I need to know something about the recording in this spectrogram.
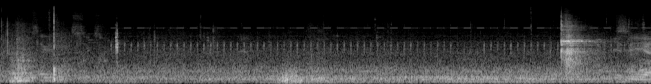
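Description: A pitched baseball smacking into the catcher's leather mitt about half a second in, with a second sharp smack near the end. A faint steady high whine with fast even ticking runs through the middle.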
